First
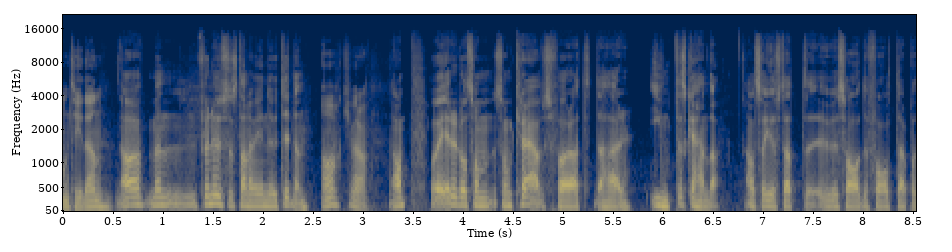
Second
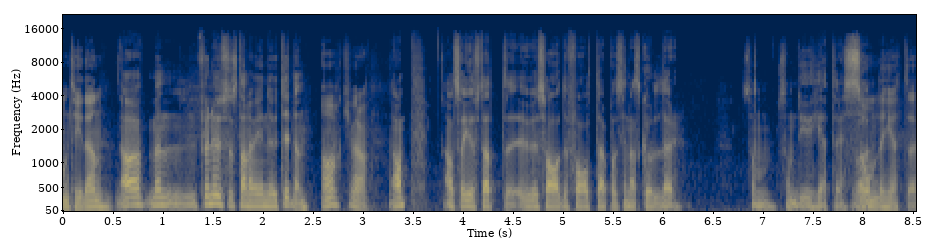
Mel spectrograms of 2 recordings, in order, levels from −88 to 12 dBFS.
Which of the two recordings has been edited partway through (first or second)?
second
